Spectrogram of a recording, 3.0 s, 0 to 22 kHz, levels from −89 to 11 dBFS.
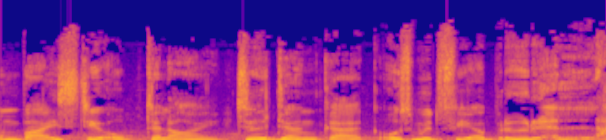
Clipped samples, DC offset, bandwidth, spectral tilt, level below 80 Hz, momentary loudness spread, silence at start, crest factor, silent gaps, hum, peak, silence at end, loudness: under 0.1%; under 0.1%; 19 kHz; -3.5 dB/octave; -36 dBFS; 4 LU; 0 s; 12 dB; none; none; 0 dBFS; 0 s; -11 LUFS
